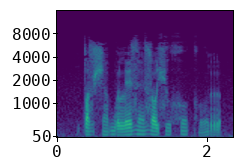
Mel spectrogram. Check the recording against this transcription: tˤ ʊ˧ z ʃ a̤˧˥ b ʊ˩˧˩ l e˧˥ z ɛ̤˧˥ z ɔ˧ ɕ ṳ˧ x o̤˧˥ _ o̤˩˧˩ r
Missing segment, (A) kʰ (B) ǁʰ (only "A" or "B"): A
